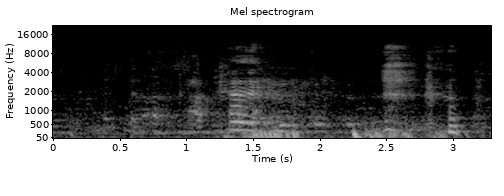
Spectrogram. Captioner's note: laughs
